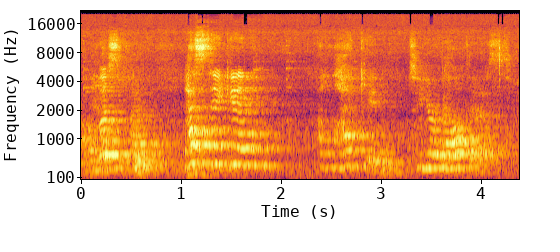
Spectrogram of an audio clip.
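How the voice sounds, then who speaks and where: Distant in an echoing hall, a young woman plays a jovial gentleman shark in a high voice. The talk is chatty and clubby, in broad stage comedy style. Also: animated, a little slow. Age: teenage or young adult. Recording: noisy echoey hall from far off.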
